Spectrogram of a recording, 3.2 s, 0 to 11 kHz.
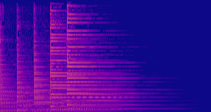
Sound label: F sharp Minor 7th Sharp 5th F sharp; F#m7#5 Chord {2 0 2 X 3 2} arpeggiated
